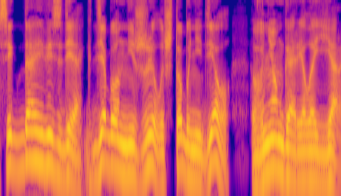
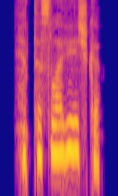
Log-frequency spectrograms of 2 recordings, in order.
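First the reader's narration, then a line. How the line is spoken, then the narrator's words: Whisper. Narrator (Russian): прошептала Ли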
